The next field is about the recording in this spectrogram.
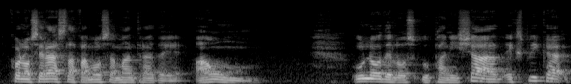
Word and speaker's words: Aum: El sonido se inicia en la garganta con la A. A. Luego llena la boca con la U. Au. Y se cierra con la M. Aum.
